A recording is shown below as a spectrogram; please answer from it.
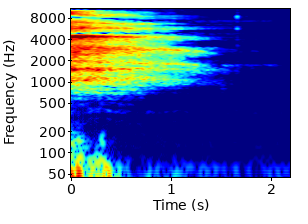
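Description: A woman's deliberate, full exhale through the mouth: a breathy sigh that fades out over about a second and a half.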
